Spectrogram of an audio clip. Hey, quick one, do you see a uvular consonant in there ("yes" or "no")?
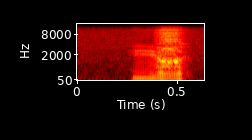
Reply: yes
